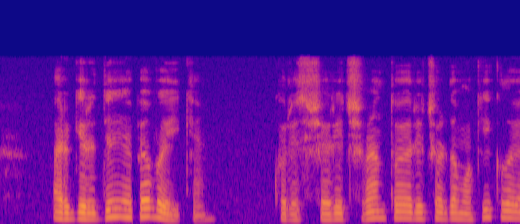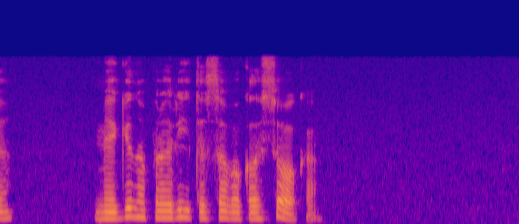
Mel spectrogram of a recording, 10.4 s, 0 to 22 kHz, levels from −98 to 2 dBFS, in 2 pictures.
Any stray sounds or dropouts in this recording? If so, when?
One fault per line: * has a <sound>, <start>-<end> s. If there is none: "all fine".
all fine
